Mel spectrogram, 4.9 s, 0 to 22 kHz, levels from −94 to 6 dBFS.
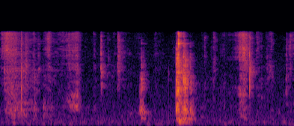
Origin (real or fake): real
